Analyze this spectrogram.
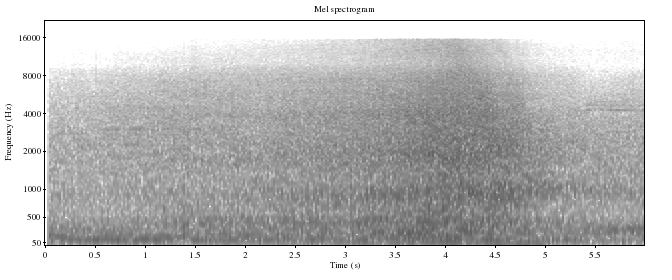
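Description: A car driving past close by, its engine and tyre noise swelling to a peak about four seconds in and then fading away.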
